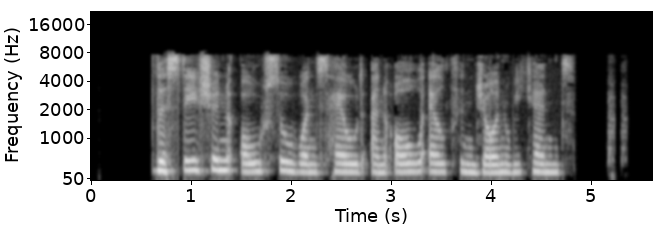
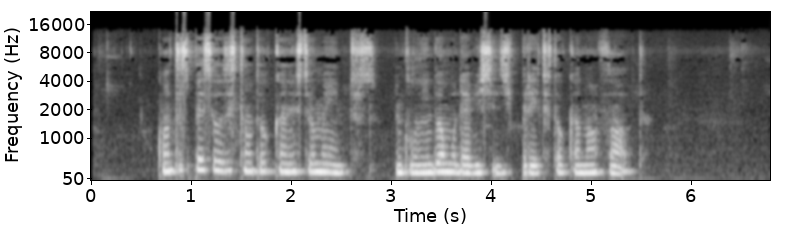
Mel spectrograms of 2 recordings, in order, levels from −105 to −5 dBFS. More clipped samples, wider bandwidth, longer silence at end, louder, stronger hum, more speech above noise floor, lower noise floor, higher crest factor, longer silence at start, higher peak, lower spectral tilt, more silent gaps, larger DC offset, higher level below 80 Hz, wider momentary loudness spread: neither; second, 8.4 kHz vs 15 kHz; second, 0.4 s vs 1.25 s; second, -24 LUFS vs -14 LUFS; neither; first, over 66 dB vs 40 dB; first, under -90 dBFS vs -55 dBFS; about the same, 18 dB vs 16 dB; about the same, 0.6 s vs 0.7 s; second, -8 dBFS vs 0 dBFS; about the same, -4 dB/octave vs -3.5 dB/octave; first, 4.86-5.17 s vs none; neither; second, -66 dBFS vs -54 dBFS; second, 7 LU vs 11 LU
